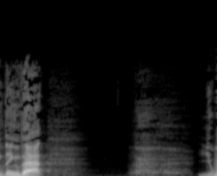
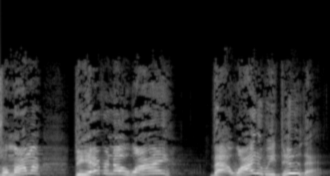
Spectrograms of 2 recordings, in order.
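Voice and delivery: lightly voiced daughter, pitched higher; curious daughter; 6 semitones higher than usual. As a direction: ask Mama in a higher, puzzled voice. Daughter voiced questioning her mother.

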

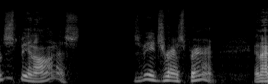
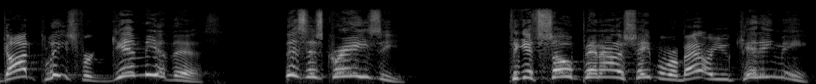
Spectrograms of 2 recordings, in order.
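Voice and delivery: worked-up angry plea; 10 semitones higher, 3 dB louder than usual. Retold or imitated. Preacher reliving his prayer at a basketball game, high and exasperated. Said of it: "I'm getting angry".

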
